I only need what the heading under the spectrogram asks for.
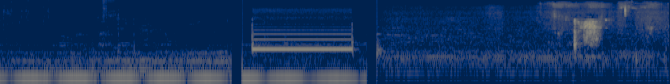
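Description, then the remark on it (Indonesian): A single steady electronic ringback tone from an outgoing phone call to a friend in Bali sounds clearly for about a second, framed by low background rumble and a brief noisy rustle afterward. “Oke, gue langsung telepon aja kali ya orangnya.”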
